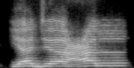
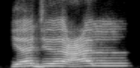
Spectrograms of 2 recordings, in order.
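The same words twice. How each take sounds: The two takes are said the same way.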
